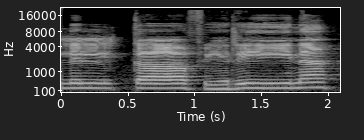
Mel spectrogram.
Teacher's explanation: کاف پر کھڑی زبر ہے، ایک الف کی مقدار کھینچ کر پڑھا جائے گا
